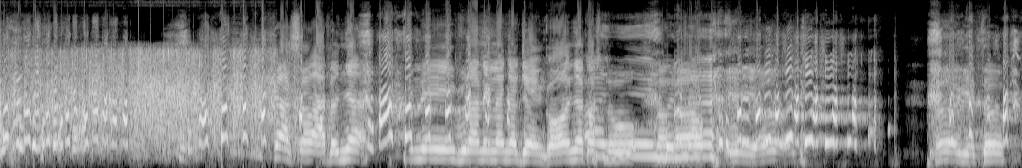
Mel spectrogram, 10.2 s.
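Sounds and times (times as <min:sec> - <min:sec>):
hand clapping: 0:00.0 - 0:03.2
people chuckling: 0:00.0 - 0:05.4, 0:06.8 - 0:10.2
speech: 0:02.8 - 0:08.1, 0:09.4 - 0:10.2.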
